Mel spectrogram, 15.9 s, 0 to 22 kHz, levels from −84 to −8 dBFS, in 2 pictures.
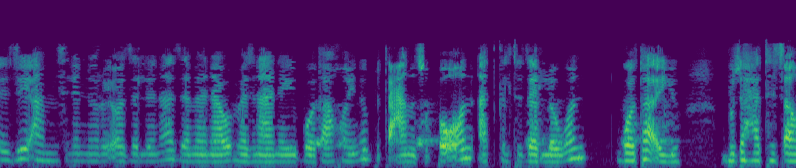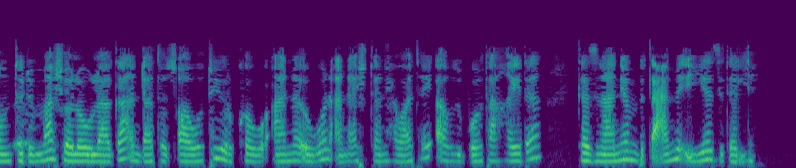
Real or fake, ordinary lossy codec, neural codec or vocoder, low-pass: real; AAC, 24 kbps; none; 7.2 kHz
